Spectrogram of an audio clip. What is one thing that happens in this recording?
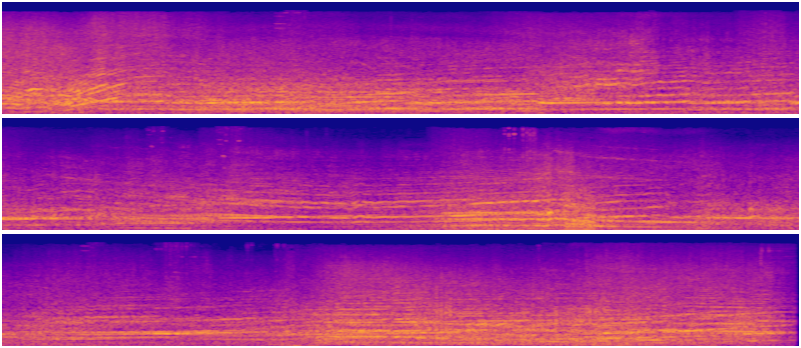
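Racing car engines whine and rise and fall in pitch as cars speed past.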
